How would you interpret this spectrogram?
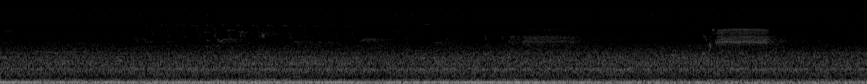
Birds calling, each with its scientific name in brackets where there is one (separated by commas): Red-winged Blackbird (Agelaius phoeniceus), Swamp Sparrow (Melospiza georgiana)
